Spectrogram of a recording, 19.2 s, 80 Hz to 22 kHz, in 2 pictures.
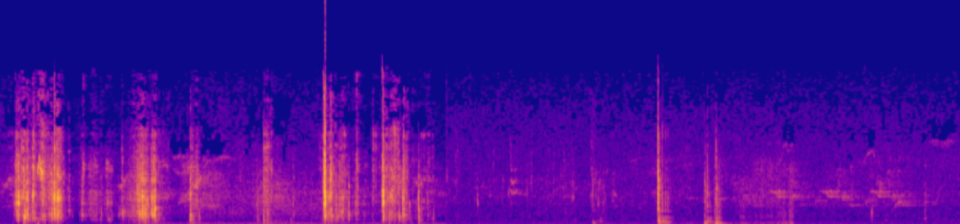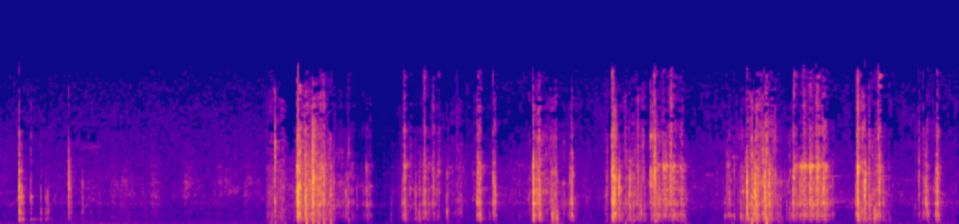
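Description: Knocks and clicks of parts being handled, then, from about two-thirds of the way in, a quick series of pulls on the 1950s David Bradley chainsaw's recoil starter cord, about two a second, each a short rasping whir. The engine doesn't fire, which the owner puts down to an ignition problem.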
